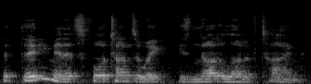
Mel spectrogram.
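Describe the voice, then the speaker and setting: Older male, wise elder mentor type for motivational instruction. Didactic, plain-spoken, mid-range pitch, recorded in an echoey room. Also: lively intonation, normal speed, a little mellow. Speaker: money coach, presenter. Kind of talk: motivational instructional monologue to the viewer. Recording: echoey room, faint background noise.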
